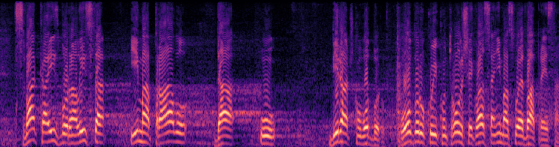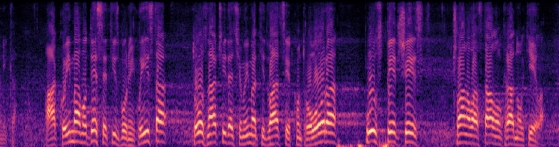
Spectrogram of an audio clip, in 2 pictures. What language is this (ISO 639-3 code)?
srp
